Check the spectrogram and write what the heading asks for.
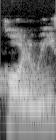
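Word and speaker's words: Porlwi: Yeah, it's more Port Louis, so it's P-O-R-L-W-I, and that's how they say it and write it in the local Creole language, which is kind of like an offshoot of French, but it's, the Port Louis Festival, if you want to say.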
